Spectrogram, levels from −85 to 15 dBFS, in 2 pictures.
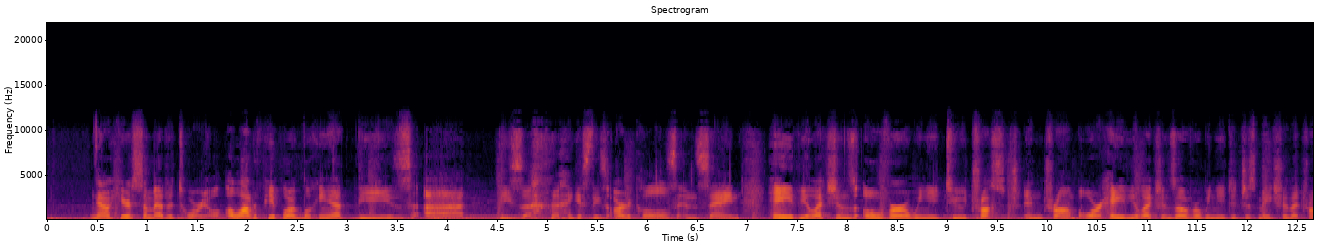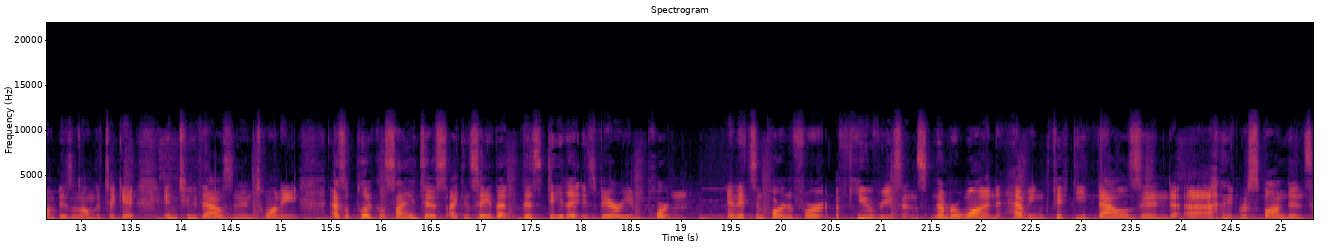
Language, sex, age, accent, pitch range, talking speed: English, male, 30-49, American, 110-140 Hz, 180 wpm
